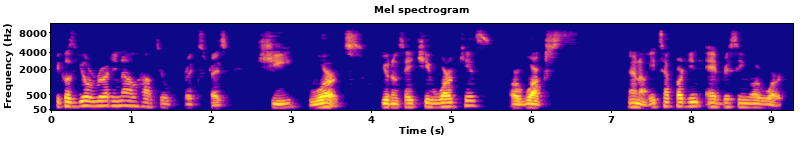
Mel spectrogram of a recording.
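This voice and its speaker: Deep-voiced man as a patient language tutor, reassuring and repetitive. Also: normal speed. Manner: patient, reassuring, repeats words to model pronunciation. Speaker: English teacher. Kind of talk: tutoring lesson mixing Spanish and English.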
